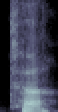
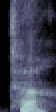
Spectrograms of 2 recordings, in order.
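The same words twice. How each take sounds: First: The word is a short reduced 't' sound. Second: The same.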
